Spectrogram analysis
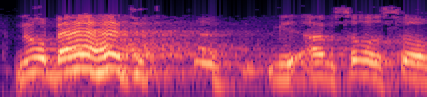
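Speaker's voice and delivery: usual speaking voice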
